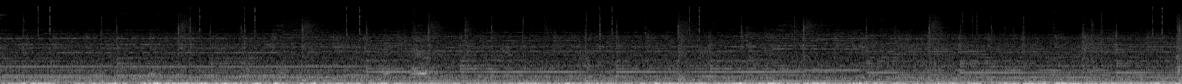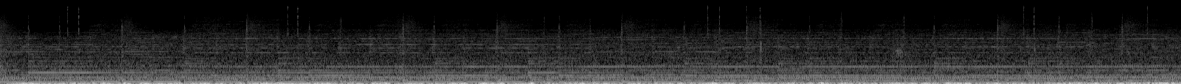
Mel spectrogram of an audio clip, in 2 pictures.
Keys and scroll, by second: 8.2 ctrl+0, 9.6 ctrl+s.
